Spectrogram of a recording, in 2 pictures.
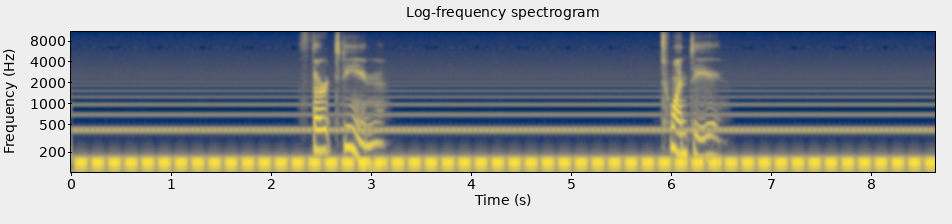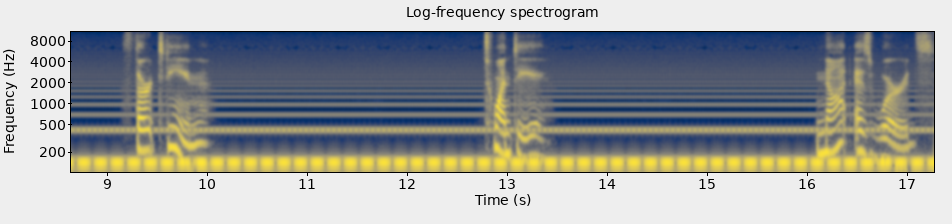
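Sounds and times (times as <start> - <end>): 
steady electronic sine-wave hum with faint regular pulsing: 0.0 - 17.2
speech: 2.4 - 3.2, 6.0 - 6.6, 9.3 - 10.1, 12.8 - 13.4, 16.2 - 17.2.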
